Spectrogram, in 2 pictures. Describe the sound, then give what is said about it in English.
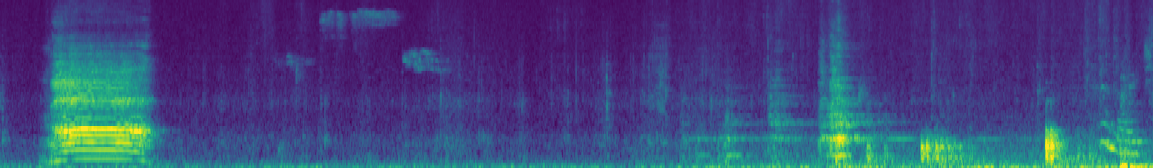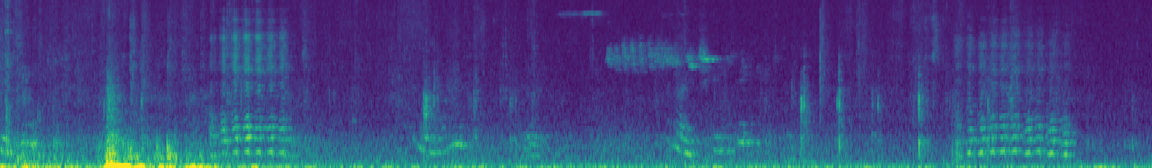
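A goat bleats loudly and waveringly in a barn shared by sheep and goats, then quieter barn rustles and clatter follow, with fainter bleats later on. “in Caro's barn, where she keeps her sheep and her goats. And out of the mix of sounds, you should be able to hear one goat sound, and that is the sound of Chibi.”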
